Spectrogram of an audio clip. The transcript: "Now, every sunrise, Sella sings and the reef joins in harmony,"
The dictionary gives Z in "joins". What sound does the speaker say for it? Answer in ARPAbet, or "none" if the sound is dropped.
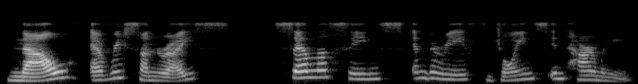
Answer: S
